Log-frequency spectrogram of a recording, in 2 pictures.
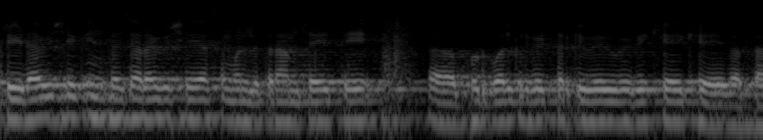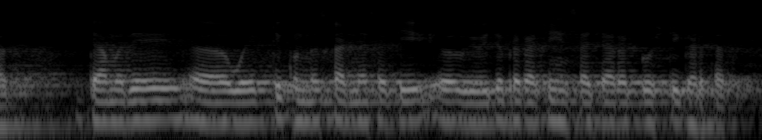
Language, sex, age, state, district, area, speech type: Marathi, male, 18-30, Maharashtra, Kolhapur, rural, spontaneous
